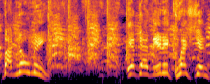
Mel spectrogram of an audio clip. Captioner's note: crowd cheering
